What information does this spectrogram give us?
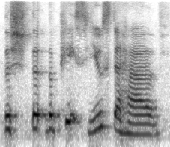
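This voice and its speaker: A woman's voice: on the high side, big pitch swings, unhurried, darkish tone, slightly rough. A woman speaking reflectively and candidly as an interviewed playwright, expressively acting out remarks she quotes.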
